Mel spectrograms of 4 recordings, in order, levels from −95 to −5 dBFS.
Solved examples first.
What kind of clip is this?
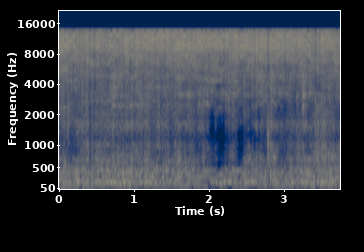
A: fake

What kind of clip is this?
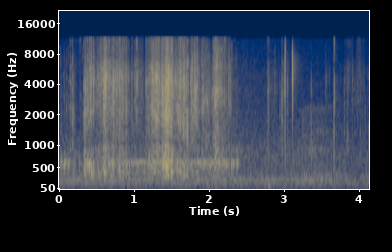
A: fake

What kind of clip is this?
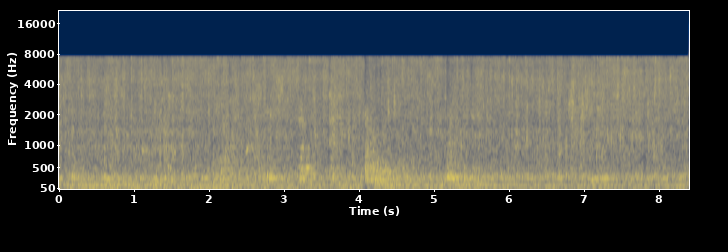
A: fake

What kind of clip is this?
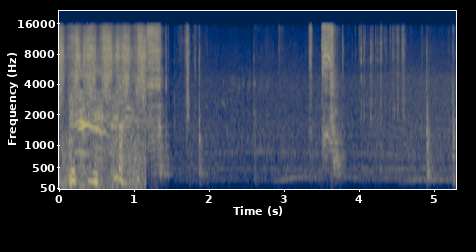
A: real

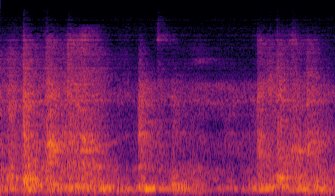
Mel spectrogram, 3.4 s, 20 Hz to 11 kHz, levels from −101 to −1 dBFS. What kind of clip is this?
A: fake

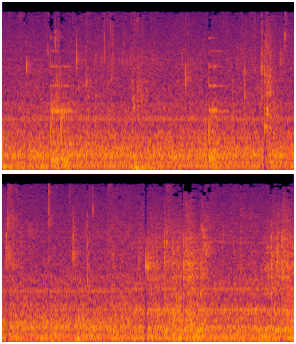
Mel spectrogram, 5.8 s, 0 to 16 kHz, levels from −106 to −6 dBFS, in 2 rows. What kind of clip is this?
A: real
